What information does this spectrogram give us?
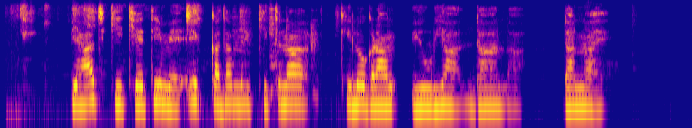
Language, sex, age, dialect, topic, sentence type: Magahi, male, 25-30, Southern, agriculture, question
